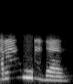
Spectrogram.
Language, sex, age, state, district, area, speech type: Hindi, female, 45-60, Uttar Pradesh, Pratapgarh, rural, conversation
